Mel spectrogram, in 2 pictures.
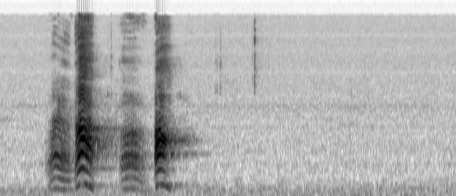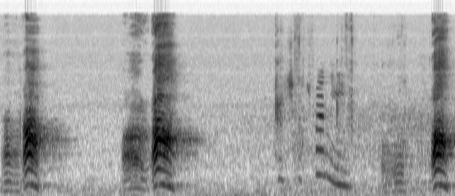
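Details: Crow filmed in Japan, friendly with a person: harsh caws in small bursts of two or three, separated by silent gaps of several seconds, with a few softer nasal notes between bursts.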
